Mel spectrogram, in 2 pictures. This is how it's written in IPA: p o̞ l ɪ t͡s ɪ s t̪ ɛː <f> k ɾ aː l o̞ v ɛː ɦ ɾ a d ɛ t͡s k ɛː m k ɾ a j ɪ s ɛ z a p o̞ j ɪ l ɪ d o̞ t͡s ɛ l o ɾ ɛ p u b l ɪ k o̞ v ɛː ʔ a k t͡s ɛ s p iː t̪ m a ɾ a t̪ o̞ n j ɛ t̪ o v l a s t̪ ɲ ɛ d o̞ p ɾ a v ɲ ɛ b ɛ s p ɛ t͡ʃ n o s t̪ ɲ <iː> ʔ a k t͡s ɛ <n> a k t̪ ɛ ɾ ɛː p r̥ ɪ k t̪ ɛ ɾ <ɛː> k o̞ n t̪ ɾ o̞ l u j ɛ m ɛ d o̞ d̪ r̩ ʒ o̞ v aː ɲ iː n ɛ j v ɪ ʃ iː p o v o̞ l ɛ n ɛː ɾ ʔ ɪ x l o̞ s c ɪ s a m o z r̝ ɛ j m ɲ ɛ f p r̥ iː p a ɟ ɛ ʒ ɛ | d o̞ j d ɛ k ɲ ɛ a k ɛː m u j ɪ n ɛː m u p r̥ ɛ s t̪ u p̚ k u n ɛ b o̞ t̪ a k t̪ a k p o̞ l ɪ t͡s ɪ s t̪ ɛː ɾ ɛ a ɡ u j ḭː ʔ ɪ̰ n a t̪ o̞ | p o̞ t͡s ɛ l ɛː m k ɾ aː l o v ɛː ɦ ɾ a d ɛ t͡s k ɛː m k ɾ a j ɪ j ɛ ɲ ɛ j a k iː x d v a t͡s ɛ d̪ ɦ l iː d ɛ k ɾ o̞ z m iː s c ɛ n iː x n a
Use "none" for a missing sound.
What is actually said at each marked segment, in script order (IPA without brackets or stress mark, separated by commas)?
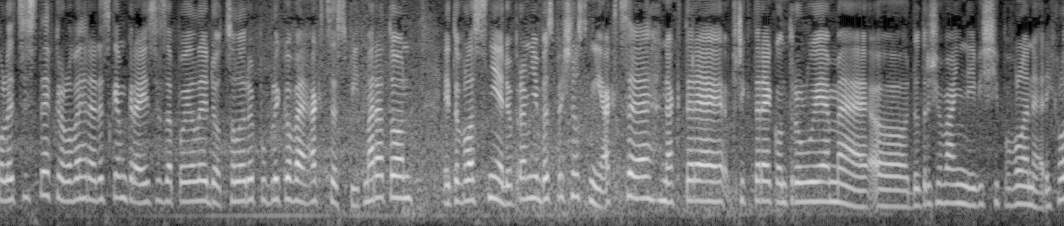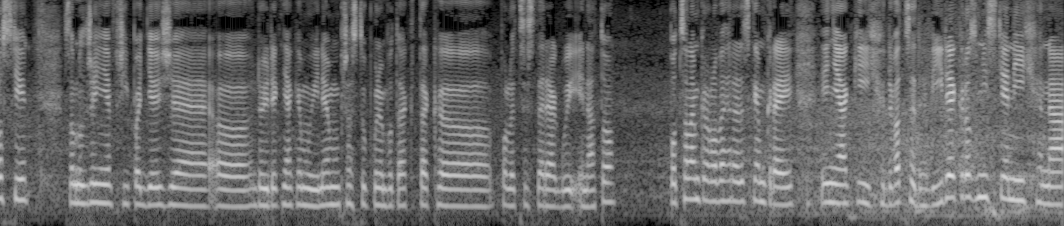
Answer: f, iː, n, ɛː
